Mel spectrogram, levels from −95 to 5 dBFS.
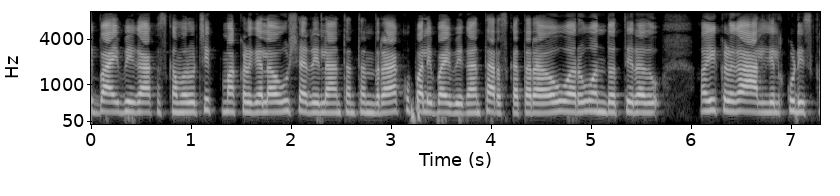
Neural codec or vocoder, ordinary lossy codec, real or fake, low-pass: none; none; real; none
